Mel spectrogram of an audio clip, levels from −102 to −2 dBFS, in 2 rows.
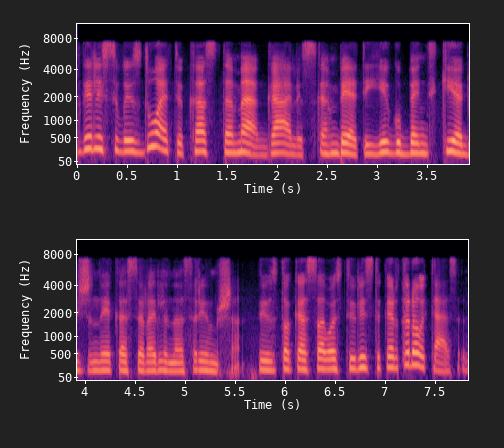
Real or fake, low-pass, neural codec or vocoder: fake; 7.2 kHz; codec, 16 kHz, 0.8 kbps, ZipCodec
